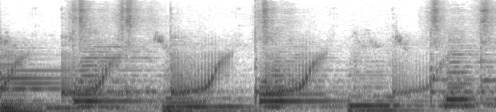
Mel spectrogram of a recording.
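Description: Cartoon background music with a bouncy rhythm. A low bass note sounds about twice a second, each followed by a quick rising, sliding note like a boing.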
